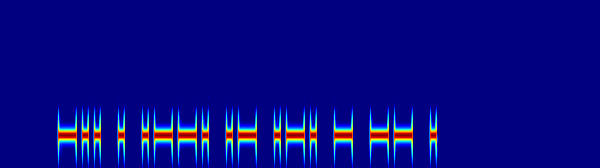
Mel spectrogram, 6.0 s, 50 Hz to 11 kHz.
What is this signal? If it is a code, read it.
Morse code, heard as a keyed tone, about 20 wpm, 700 Hz. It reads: DEPARTME
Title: Build A Word - 4 Letters At A Time - 10-Letter Words - 20wpm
